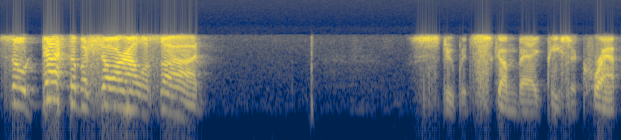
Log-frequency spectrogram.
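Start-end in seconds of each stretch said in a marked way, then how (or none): 4.4-6.2 disgusted mutter. Real, not acted. Radio host grumbling about the dictator, low and soft. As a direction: grumble it under the breath. Disgusted aside after rant.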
